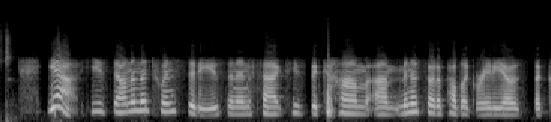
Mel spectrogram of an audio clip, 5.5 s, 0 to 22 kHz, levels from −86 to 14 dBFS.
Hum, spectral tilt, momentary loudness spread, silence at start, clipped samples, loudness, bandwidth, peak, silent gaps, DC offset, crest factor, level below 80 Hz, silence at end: none; -6 dB/octave; 7 LU; 0.05 s; under 0.1%; -20 LUFS; 7.6 kHz; -4 dBFS; none; under 0.1%; 18 dB; -66 dBFS; 0.1 s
